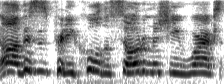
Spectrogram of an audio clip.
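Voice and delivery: ordinary talk, nothing marked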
